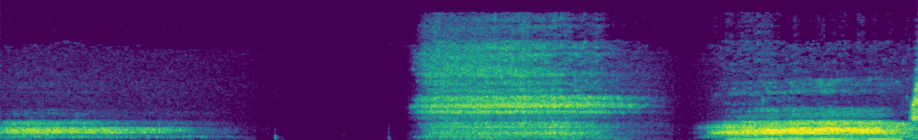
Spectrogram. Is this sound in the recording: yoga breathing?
yes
